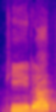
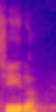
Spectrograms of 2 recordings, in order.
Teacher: మూల ద్రావిడ భాషలోని పదాది కకారం తాళవ్యాచుల పరమైనప్పుడు చవర్ణంగా మారుతుంది. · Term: తాళవ్యీకరణ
